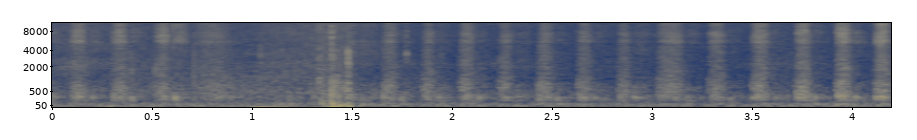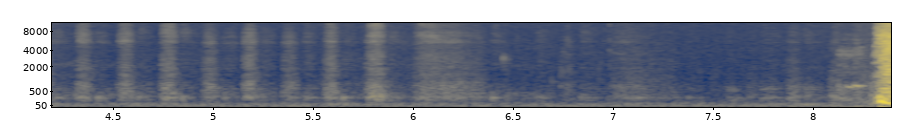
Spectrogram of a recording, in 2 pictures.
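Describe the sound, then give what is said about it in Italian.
A dog rapidly scrapes its paws against a hard surface, producing a quick rhythmic series of rasping scratches, moderately loud, fading out near the end. “In città è più facile sentire questo raspamento sull'asfalto, che ha un suono diverso, ma lo stesso significato.”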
